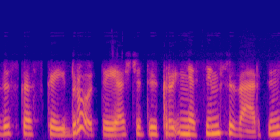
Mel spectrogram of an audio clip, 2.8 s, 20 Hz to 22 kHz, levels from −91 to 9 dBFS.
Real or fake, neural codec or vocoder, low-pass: real; none; 9.9 kHz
